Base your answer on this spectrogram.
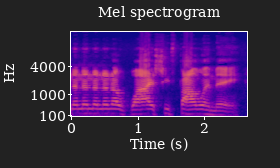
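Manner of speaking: plain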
